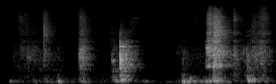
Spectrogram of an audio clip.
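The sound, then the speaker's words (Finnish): An upper kitchen cupboard is opened, giving several knocks, thumps and clattering rattles in an irregular sequence, moderately loud with short pauses between them. “Mutta jos mä avaan ton yläkaapin täällä keittiössä.”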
